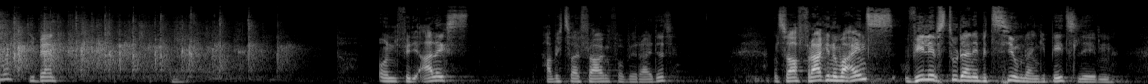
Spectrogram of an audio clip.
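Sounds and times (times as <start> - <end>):
audience applause: 0.0 - 3.1
speech: 0.3 - 0.7, 1.7 - 1.9, 3.8 - 4.7, 5.5 - 6.8, 7.7 - 11.2.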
